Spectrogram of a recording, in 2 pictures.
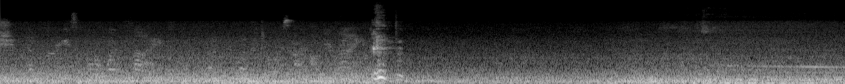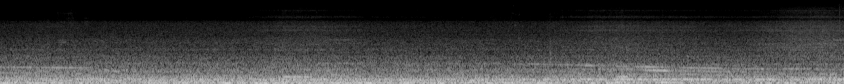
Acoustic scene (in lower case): subway train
